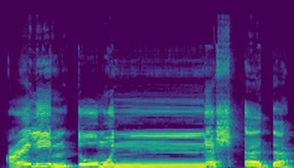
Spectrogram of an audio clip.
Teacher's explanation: ഐൻ തൊണ്ടയുടെ നടുക്ക് നിന്ന് വരുന്ന അക്ഷരാണ് ഐൻ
